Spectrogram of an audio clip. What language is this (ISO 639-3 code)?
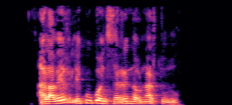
eus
